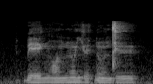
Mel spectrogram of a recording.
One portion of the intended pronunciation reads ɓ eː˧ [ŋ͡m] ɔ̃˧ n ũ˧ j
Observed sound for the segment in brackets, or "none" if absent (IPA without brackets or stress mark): ŋ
